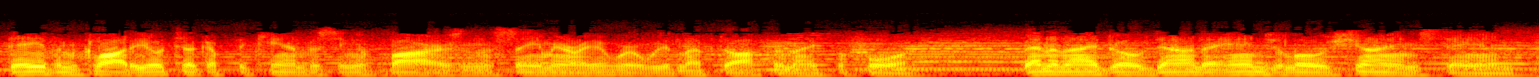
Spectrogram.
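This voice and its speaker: An actor playing a terse, matter-of-fact police sergeant who narrates and questions in an old radio crime drama. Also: male voice, low voice, fairly even intonation, fairly quick, music in the background, lightly acted. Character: terse, businesslike male police sergeant narrating his case. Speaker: lead detective and narrator. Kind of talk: clipped procedural radio drama narration and dialogue. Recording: tinny vintage radio recording.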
